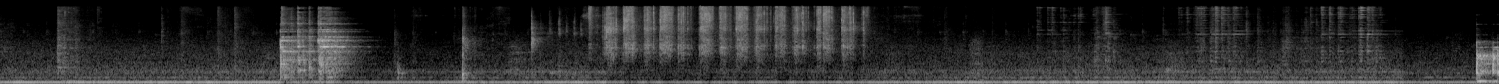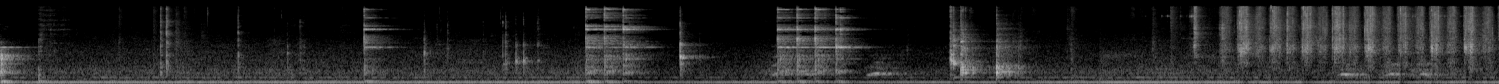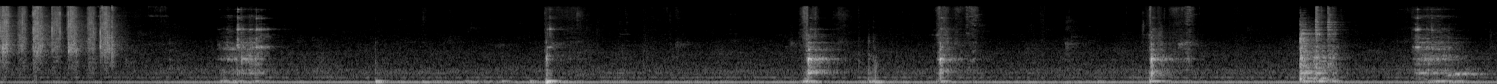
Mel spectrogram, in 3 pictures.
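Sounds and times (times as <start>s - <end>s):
knife cutting crunchy fried food: 27.0s - 31.2s.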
